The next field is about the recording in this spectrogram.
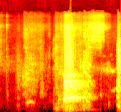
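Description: A dog barks in the background with one loud, drawn-out bark in the middle, softer yips before it and a short final bark.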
